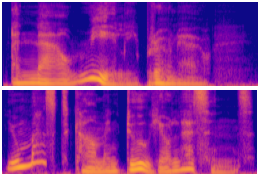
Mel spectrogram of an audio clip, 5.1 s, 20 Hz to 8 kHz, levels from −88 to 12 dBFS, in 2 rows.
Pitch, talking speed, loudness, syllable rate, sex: 115 Hz, 130 wpm, -18 LUFS, 3.2 syllables/s, male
